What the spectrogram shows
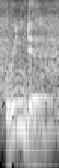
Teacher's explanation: in the British realization of window, the nucleus is short, the most neutral central sound in English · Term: diphthong nucleus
